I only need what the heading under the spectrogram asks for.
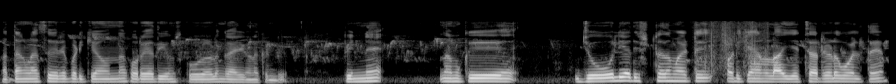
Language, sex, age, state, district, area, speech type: Malayalam, male, 45-60, Kerala, Palakkad, urban, spontaneous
